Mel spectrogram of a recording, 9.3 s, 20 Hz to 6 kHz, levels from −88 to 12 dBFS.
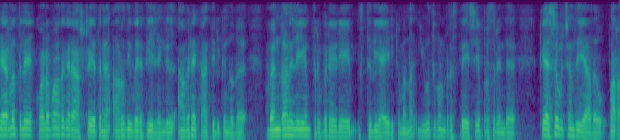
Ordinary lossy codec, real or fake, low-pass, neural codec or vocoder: AAC, 32 kbps; fake; 5.4 kHz; codec, 44.1 kHz, 7.8 kbps, DAC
